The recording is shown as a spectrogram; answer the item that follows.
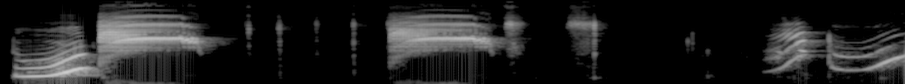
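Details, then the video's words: Pahadi parrot (pet mitthu) gives rising, rubbery whistles, then two loud, harsh, drawn-out squawks about a second apart, ending with looping whistled notes; funny sounds. "Real funny sounds:- Pahadi Parrots"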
